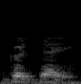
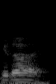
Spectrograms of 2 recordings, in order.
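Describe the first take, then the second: First: Two full words with equal stress on each. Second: Said in an Australian accent, squeezed into one word. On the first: "e- equally stressed" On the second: "the Australian way of saying good day"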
